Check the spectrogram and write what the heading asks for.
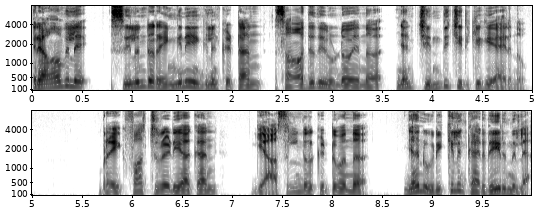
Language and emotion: Malayalam, surprised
